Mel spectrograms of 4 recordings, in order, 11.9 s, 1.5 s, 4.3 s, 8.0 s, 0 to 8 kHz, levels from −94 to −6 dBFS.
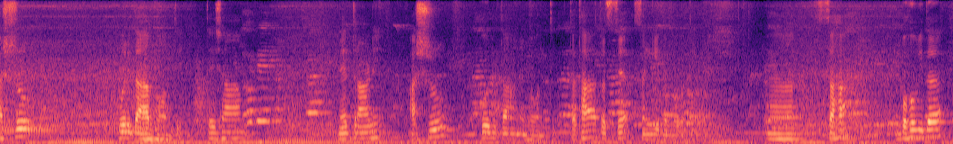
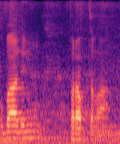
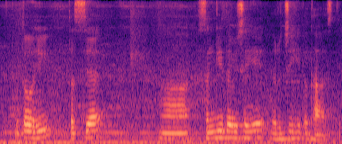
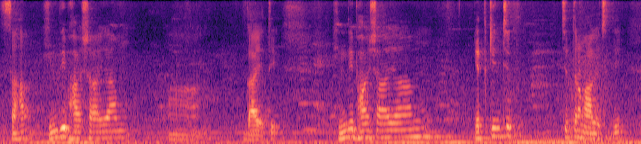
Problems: constant background noise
